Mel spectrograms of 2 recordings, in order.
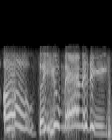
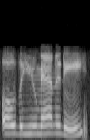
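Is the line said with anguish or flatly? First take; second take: anguished; flat. First: The line is said with anguished emotion. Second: The line is said flatly, without emotion. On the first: The speaker is overwhelmed by a horrific disaster. The speaker calls it right. "that there was that tone in the reporter's voice" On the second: The speaker does not grasp the tragedy behind the line. The speaker calls it wrong. "kind of more in a plain voice"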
